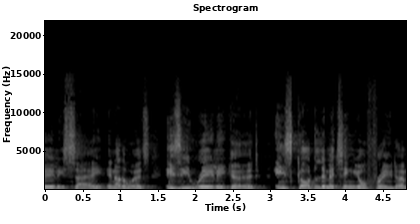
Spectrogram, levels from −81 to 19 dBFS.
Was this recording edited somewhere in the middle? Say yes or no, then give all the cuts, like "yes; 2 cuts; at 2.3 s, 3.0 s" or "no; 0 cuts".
yes; 1 cut; at 3.0 s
